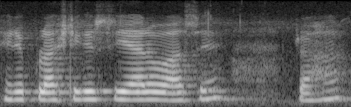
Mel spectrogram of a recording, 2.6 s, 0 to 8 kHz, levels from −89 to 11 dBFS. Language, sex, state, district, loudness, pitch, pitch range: Bengali, female, Assam, Hailakandi, -14 LUFS, 225 Hz, 215-235 Hz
